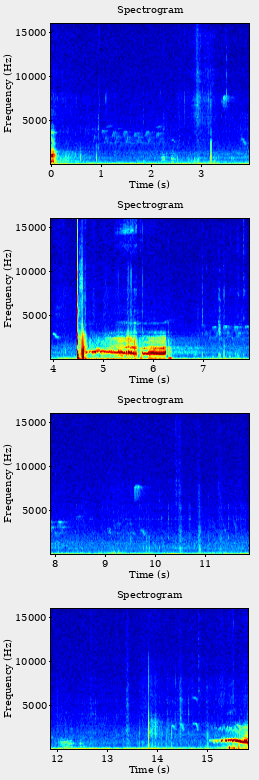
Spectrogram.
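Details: Chicken gives a harsh, whistling, raspy breath twice against quiet room hum; wheezing.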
